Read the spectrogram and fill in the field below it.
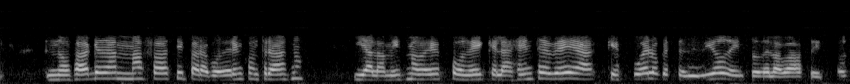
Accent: Cuba; moved away; tenemos que recordar que todos somos cubanos. No importa en el año que hayamos llegado

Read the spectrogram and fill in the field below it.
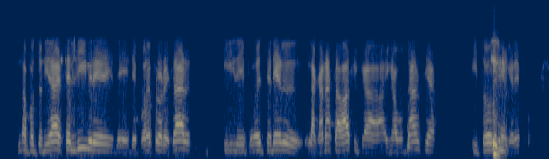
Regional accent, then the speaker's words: Cuba; now in Indiana, United States; Indiana. Dios bendiga al colectivo de El Revoltillo, a mi pueblo cubano.

